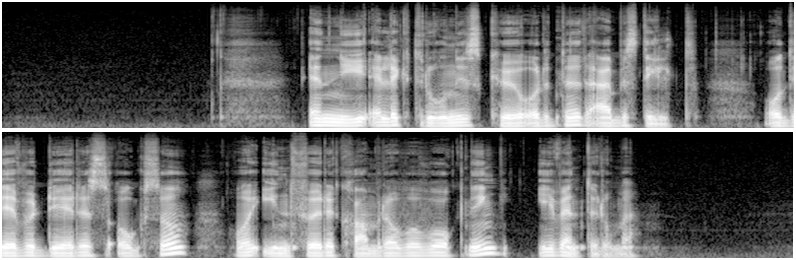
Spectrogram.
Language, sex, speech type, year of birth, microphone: Norwegian, male, read, 1958, Shure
